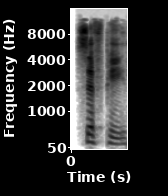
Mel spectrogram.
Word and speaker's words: CIFP: Um PJM did create what they call SIF, I don't know how you pronounce this acronym, CIFP. Crit- SIFIF? SIFP, there you go.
